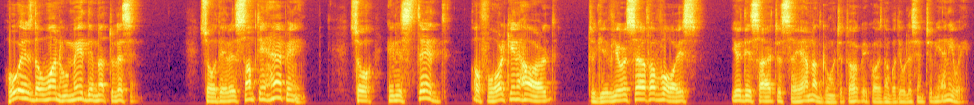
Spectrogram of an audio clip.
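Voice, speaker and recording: A man's voice: on the high side, darkish tone. A man from the Middle East with an Arabic accent, hosting an online channel and arguing with a caller in a heated live debate, lecturing insistently and repeating his points.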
